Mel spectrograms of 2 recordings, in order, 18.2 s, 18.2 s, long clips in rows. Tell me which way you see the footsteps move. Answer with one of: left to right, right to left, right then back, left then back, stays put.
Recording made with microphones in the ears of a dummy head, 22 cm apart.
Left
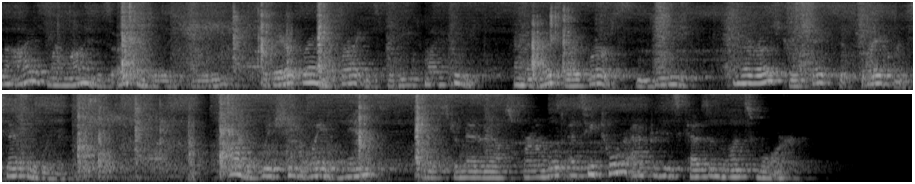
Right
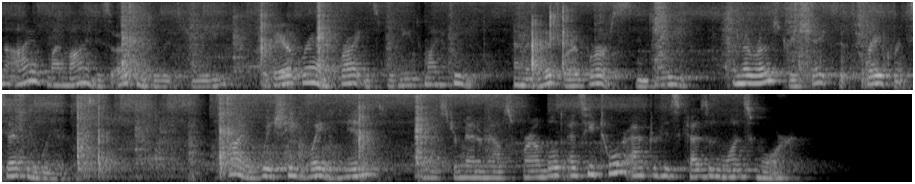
right then back.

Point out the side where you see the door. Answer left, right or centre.
left.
